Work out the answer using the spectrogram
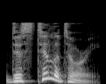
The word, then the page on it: distillatory: British English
